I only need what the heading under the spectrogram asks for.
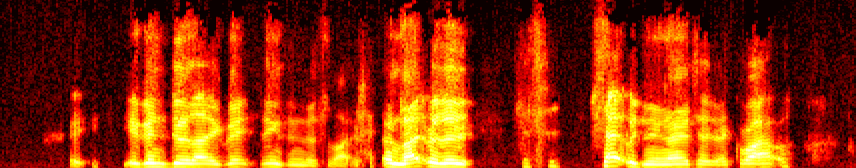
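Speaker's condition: Cerebral palsy; affects speech

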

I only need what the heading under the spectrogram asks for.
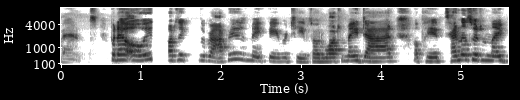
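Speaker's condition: Down syndrome; open heart surgery at 19

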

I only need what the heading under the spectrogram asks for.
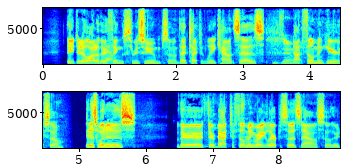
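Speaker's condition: No condition

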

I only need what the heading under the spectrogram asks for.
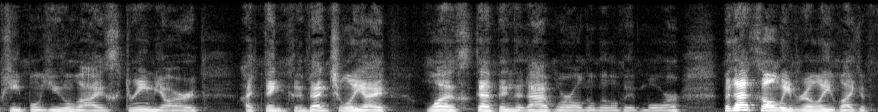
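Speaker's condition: Cleft lip and palate

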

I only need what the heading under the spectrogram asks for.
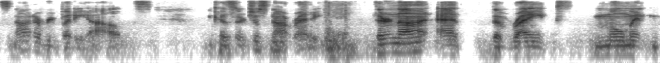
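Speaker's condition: No condition

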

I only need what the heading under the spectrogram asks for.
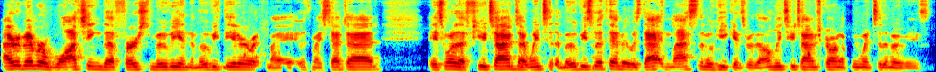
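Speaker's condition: No condition

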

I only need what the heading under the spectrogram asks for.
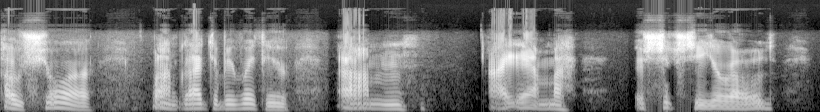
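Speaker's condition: Spinal muscular atrophy; lifelong wheelchair use

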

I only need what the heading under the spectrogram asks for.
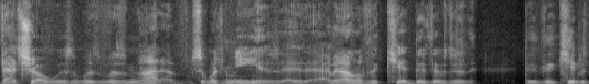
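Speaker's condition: Parkinson's disease; young onset

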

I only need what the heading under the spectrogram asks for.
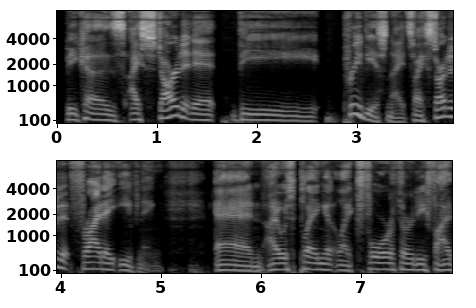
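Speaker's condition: No condition

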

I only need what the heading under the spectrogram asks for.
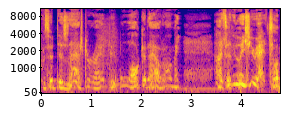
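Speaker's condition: Voice damage from cancer; raspy voice

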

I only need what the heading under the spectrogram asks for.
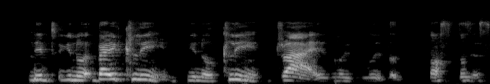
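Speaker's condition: Stammering; lifelong stammer, father coached gentle, slow speech; speaks to host today like this, credits father's coaching; slow down, take time; repeated sounds

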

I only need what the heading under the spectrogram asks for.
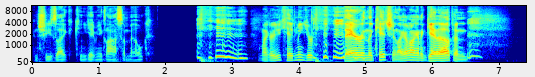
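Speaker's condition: No condition

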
